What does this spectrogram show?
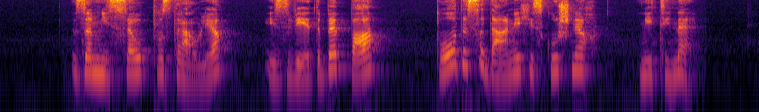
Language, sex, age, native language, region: Slovenian, female, 50-59, Slovenian, Savinja region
